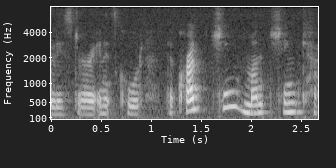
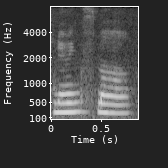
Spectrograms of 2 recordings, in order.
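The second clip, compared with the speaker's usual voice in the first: plain reading voice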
